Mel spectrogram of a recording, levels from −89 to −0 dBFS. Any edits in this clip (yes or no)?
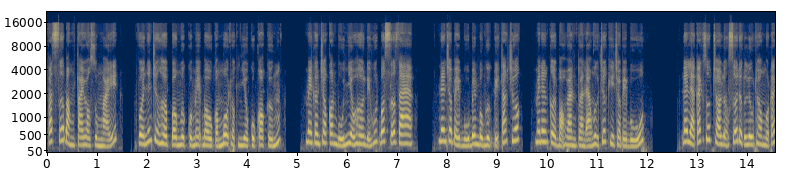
yes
